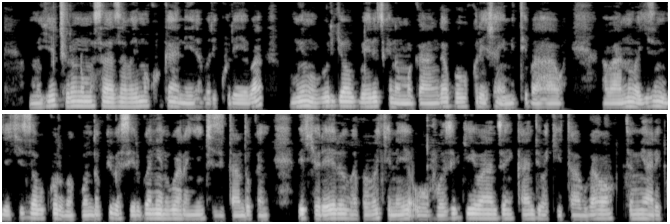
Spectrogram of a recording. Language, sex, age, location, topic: Kinyarwanda, male, 18-24, Huye, health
